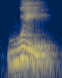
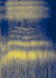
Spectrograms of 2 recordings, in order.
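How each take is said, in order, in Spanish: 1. La u después de la g se pronuncia claramente. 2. La u después de la g es muda. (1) "Aquí pronuncio la U" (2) "Aquí la U es muda"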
